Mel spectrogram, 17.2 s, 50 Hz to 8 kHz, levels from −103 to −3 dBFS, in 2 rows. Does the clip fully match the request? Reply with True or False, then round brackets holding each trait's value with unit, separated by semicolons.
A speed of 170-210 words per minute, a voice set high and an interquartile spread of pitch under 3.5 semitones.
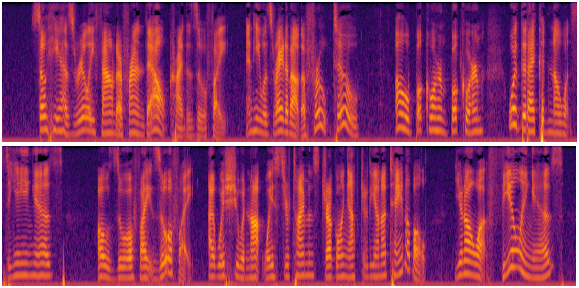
True (180 wpm; 195 Hz; 3.1 semitones)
